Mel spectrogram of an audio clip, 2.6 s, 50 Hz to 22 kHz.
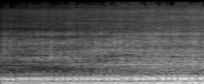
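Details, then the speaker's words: Rebuilt 2003 Yamaha TTR125 single-cylinder dirt bike after repairing an engine knock: a steady, even idle with firm, regular pulses and no knock or clatter. It idles perfectly, shifts smoothly, and has strong compression. "Shifts through all the gears smoothly. Really smooth. Idles perfectly. I can feel the compression all the way back here."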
